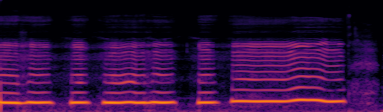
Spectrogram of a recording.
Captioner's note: Joanne hums "What makes you beautiful."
